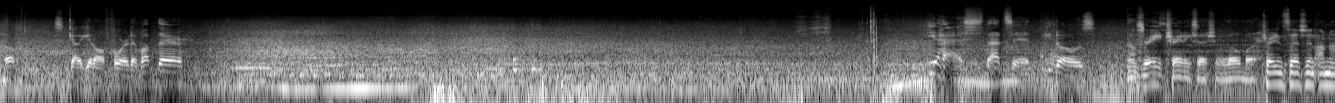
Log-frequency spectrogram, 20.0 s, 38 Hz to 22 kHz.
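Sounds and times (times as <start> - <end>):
passing vehicles rushing: 0.0 - 19.2
low engine hum: 4.1 - 17.4.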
